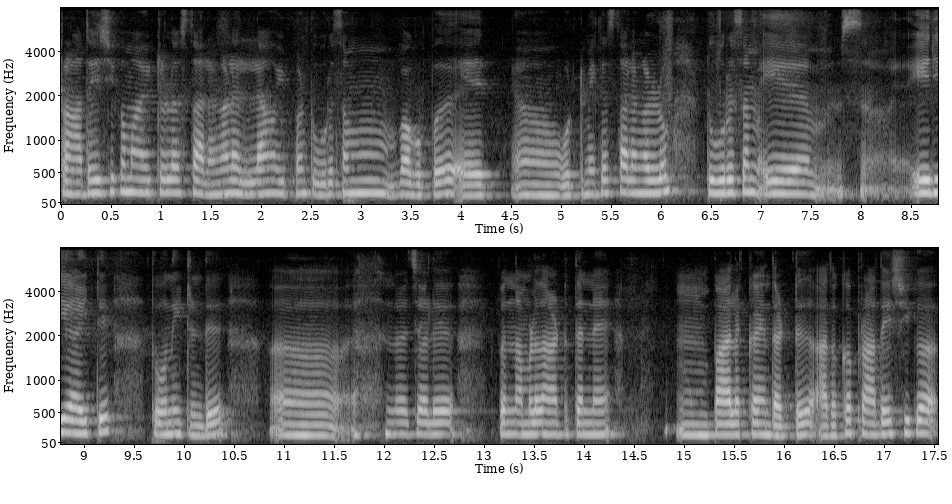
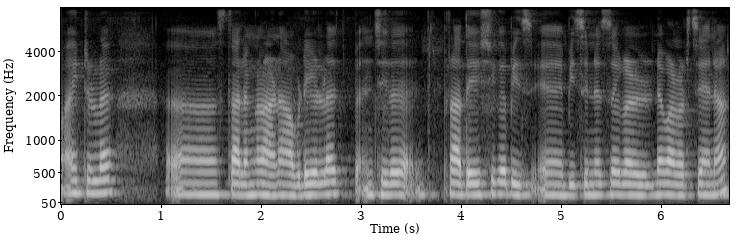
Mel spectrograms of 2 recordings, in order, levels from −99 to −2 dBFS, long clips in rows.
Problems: none marked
